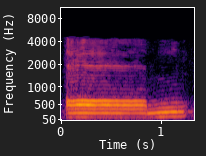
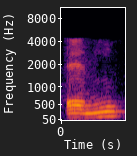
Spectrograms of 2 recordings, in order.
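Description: First: The first vowel is held for four counts. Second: The first vowel is held for two counts. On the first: "أربع حركات" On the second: "حركتين"

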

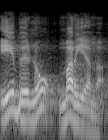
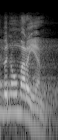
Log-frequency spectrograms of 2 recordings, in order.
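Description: First: The first word begins with a glottal stop. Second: The first word joins the vowel before it. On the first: The phrase starts fresh after a stop. "لو ابتدأنا بابن نقول ابن مريم" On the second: The phrase continues from the word before. "إذا وصلنا عيسى بابني حذفنا هذا همزة الوصل"

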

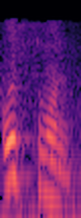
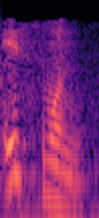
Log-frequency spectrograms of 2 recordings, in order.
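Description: First: The word begins with a u vowel. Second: The word begins with an i vowel. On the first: This is a rare, weak dialect form. The speaker calls it wrong. "boleh dibaca dhamma usmun, tapi lughatun baifah" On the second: This is the common form. The speaker calls it right. "kebanyakannya dibaca apa? Ismun"

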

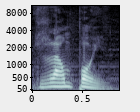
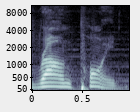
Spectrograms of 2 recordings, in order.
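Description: The two takes are said the same way.

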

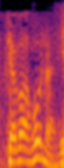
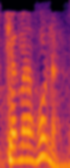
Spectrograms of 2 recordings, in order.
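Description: No difference in how they are said.

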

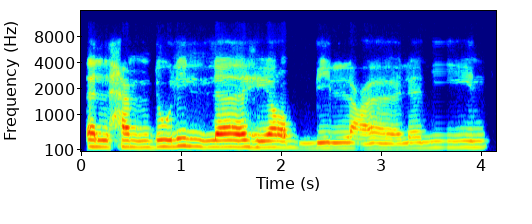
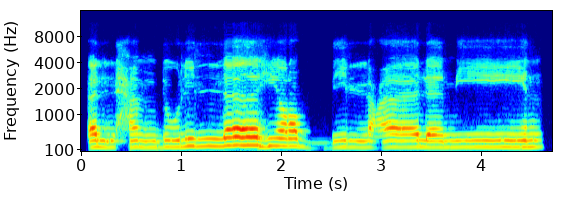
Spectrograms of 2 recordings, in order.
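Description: First: The last long vowel is held briefly, two counts. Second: The last long vowel is held for four counts. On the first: "تقراه بالقصر" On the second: "بالتوسط يعني 4 حركات"

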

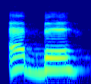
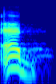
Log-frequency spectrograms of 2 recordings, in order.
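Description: First: The final b is released with a short bounce. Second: The final b is held closed without release. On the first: The speaker calls it right. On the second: The speaker calls it wrong.

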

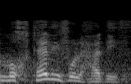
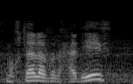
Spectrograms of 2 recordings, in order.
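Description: First: The first word has an i vowel before f. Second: The first word has an a vowel before f.

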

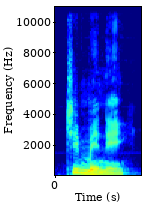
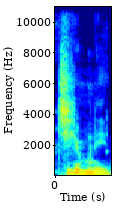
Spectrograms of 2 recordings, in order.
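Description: First: The word is said with more than two syllables. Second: The word is said with just two syllables. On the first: The speaker calls it wrong. "¿Y cómo no se pronuncia?" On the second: The speaker calls it right. "dos sílabas, nada más"

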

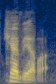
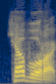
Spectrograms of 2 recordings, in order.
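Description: First: The middle vowel is not an 'u' sound. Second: The middle vowel is an 'u' sound. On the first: Something grew larger in size or age. "إذا أردت الذوات قل كبر" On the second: Something became great in significance or meaning. "وإذا أردت المعاني قل كبر"

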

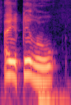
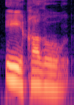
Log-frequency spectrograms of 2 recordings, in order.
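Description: First: The first vowel is an 'a' sound. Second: The first vowel is an 'i' sound. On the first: It means: wake others up. "بفتح الهمزة" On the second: It means: wake up yourselves. "يجوز كسر الهمزة"

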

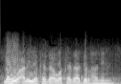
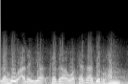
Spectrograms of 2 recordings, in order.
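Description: First: The last word ends with the sound -i. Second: The last word ends with no final vowel. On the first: "بالجر" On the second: "بالسكون يعني وقف عليها"

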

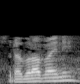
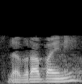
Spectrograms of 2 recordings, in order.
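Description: Both takes have the same delivery.

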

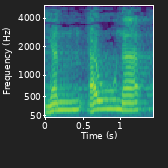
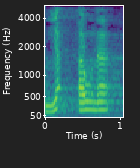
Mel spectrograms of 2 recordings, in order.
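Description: First: The n sound is pronounced clearly before the glottal stop. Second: The n sound is merged away before the glottal stop. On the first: The speaker calls it right. "فلذلك أظهرنا قلنا ينأونا" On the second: The speaker calls it wrong. "لو قلت يأونا هذا يكون إدغام وهذا لا يصح"

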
